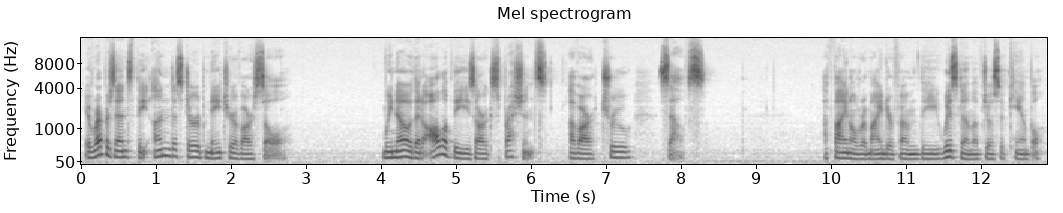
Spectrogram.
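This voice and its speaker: A man with a mid-pitched voice leads a guided visualization meditation. He delivers it in measured, deliberate phrases, leaving space between them as a meditation guide does. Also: fairly even intonation.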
